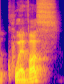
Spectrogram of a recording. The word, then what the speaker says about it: Cuevas: answers stay tuned our today's guest is Cuevas did I pronounce it good or you nailed it thank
